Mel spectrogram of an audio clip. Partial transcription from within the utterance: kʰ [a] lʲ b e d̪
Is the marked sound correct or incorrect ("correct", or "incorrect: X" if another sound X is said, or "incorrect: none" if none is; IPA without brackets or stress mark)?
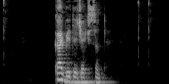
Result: correct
